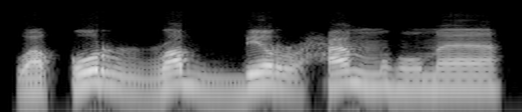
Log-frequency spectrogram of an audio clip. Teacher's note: kita tak baca dan tak bunyikan lam · Lam ini dah hilang, kita hanya baca ra yang bersabdu saja. Jadi sebutnya waqur rabbi.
